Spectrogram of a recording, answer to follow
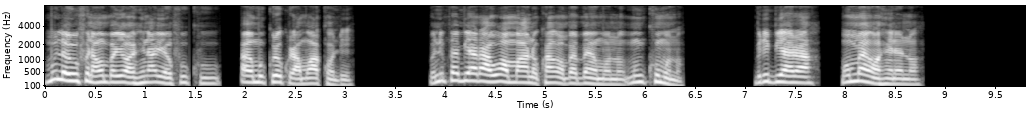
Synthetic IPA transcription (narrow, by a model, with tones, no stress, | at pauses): mʊ̃˦lɛ˦˨wu˦fu˦nã˨mʊ̃˦bɛ˦jɛ˦ɔ˨ɦɪ̃˦ñ˦a˦ɥɛ̃˨m̩˨fu˦kʰuː˦ | a˦mʊ̃˦kʰu˦ɾo˦kʰu˨ɾa˨mʊ̃˦a˦kʰʊ̃˨dɪ˦ | mʊ˨nĩ˦pʰæ˦bi˦a˦ɾa˦a˨wɔ˦˨˦mãː˦nʊ̃˨kʷʰã˦nɔ˨bɛ˦bɛ̃˦˨m˨mʊ̃˦nʊ̃˦mʊ̃˦ŋ̩˦kʰũ˦m̃˨nʊ̰̃˨ | bi˦ɾɪ˦bi˦a˦ɾa˦ | mʊ̃˦mɛ̃˦n˨ɔ˨ɦɪ̃˦nɪ̃˦nʊ̃˦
